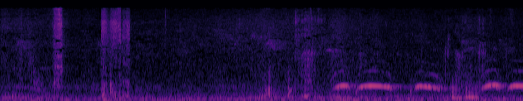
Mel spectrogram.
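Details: A common cuckoo gives soft, hollow, mid-pitched notes in quick pairs after a stretch of sharp knocks and rustling, on a calm day in a village where cats are also around.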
